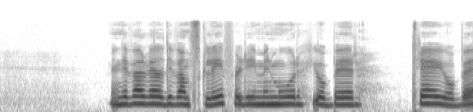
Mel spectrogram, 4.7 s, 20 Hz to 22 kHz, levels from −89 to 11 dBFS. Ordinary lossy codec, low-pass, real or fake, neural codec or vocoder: none; 10.8 kHz; real; none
